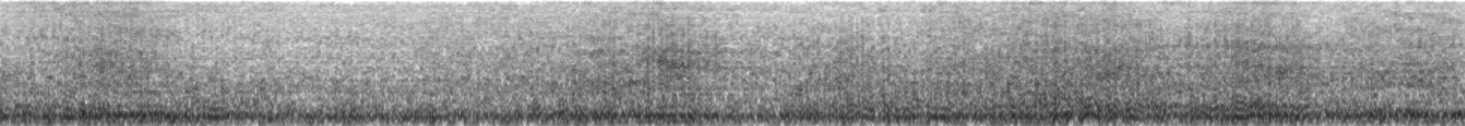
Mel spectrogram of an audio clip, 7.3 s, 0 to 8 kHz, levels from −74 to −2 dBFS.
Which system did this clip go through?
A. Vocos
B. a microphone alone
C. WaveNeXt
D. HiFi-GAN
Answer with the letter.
D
